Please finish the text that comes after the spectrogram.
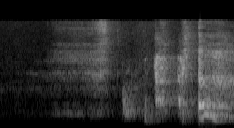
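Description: A single sneeze, close and fairly quiet, building from a soft breathy intake into sharp bursts with no talking around it.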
